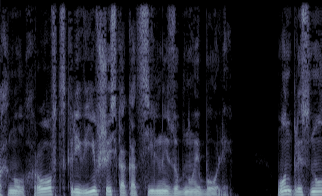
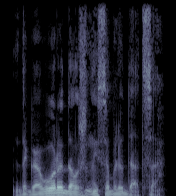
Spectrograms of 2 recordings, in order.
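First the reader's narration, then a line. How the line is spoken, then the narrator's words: Grumbling ancient god. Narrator (Russian): проворчал древний бог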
